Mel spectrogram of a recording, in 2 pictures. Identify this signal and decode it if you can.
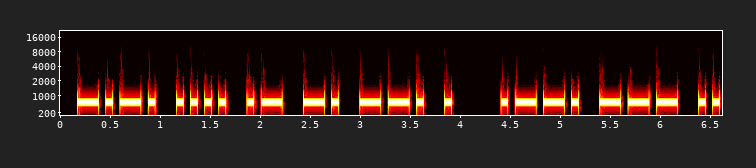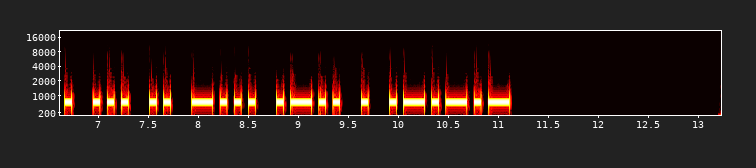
Morse code, heard as a keyed tone, about 17 wpm, 700 Hz. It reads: CHANGE POSSIBLE.
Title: Sentences from Top 1000 Words - Review Part 1 - 17wpm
